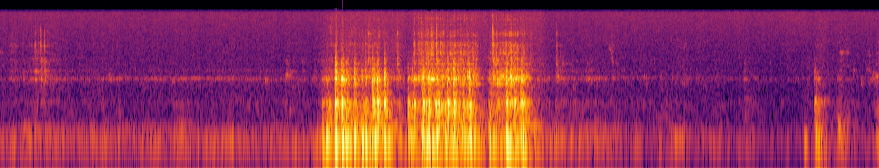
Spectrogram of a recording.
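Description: Boat's outboard motor idling with a steady low hum. About three seconds in, a loud noisy burst lasting about two seconds comes in three surges over the motor.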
